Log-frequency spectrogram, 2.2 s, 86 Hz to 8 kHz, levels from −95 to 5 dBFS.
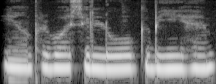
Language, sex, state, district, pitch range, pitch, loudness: Hindi, female, Himachal Pradesh, Shimla, 200-205 Hz, 205 Hz, -13 LUFS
